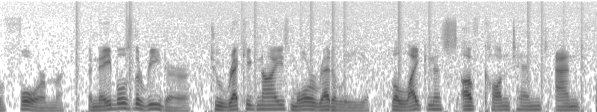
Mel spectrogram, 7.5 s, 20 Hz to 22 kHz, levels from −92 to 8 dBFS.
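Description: From the first second to the end, the speech has overdone noise removal running over it. Whoever set the denoiser pushed it far too hard, so any frequency band sitting close to its noise estimate gets pulled right down or muted, and the quieter bits of the voice get dragged out along with the noise. What you're left with is a lowered background full of little twinkly specks.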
